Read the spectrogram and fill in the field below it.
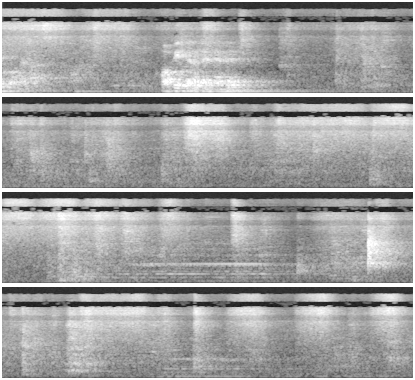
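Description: A duster rubs against a chalkboard.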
